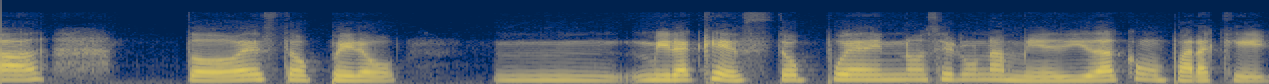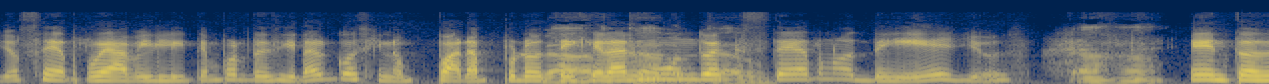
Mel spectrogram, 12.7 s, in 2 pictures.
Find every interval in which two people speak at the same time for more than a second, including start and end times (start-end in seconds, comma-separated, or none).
9.0-10.2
